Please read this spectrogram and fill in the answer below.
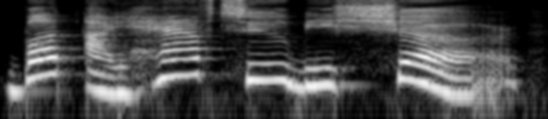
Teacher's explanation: Poderia ser but I, mas ele preferiu dar essa pausa, essa cortada no som.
